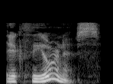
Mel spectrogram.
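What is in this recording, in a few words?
"ichthyornis", British English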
